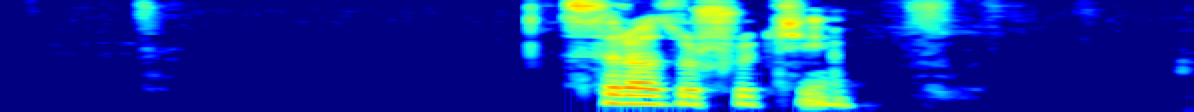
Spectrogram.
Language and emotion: Russian, neutral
